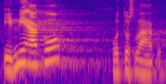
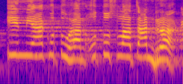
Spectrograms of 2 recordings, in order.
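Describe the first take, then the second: First: Said in the usual way. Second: High, loud shouted prayer; mock fervent prayer. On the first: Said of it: "Bunyinya apa?". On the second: Imitating friends praying to send Chandra instead, loud hammed-up shout. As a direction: belt it out, hammed-up and insistent. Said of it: "Tapi mereka berdoa apa?".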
